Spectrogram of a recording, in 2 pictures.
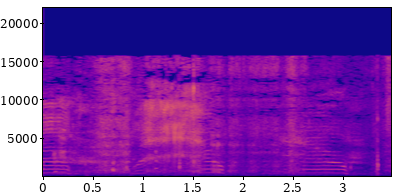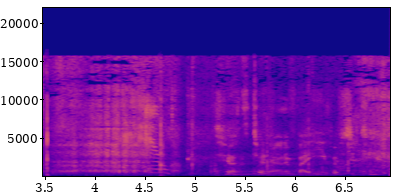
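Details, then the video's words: House cat that dislikes being petted, meowing indoors: several drawn-out, harmonic meows, some rising then falling, spaced a second or so apart, over human speech and handling noises. "Poor kitty hates pet pets."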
